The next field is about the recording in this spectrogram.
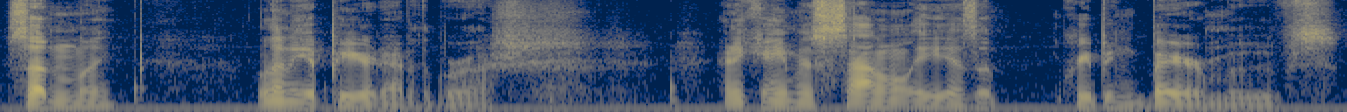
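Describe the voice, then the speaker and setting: A man reading literary fiction aloud as an audiobook narrator, with measured, deliberate phrasing. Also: low voice, sharp tone. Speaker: audiobook reader.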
